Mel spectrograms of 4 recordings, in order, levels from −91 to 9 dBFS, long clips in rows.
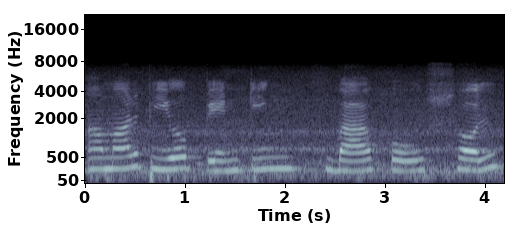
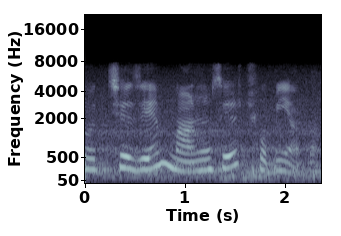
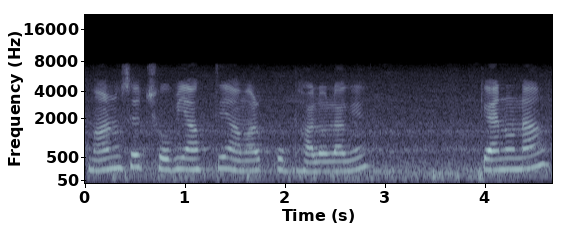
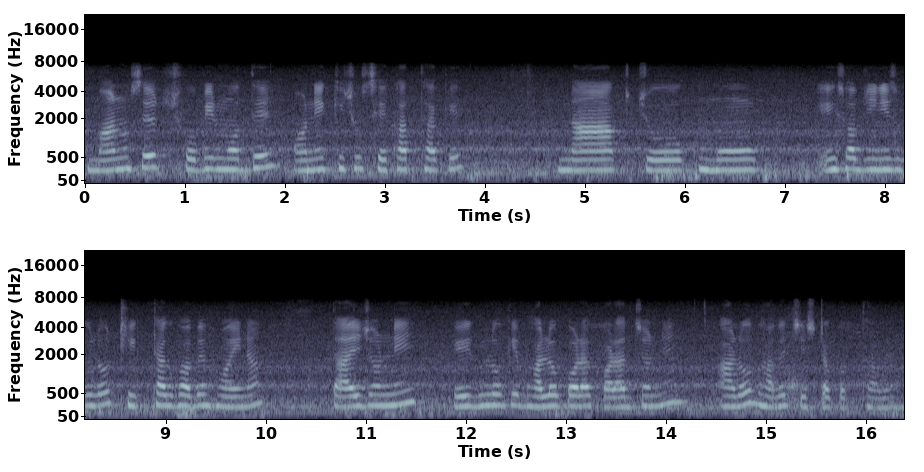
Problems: none marked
